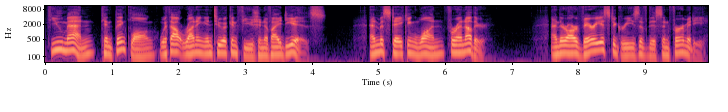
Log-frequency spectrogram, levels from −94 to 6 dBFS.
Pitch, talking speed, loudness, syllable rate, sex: 130 Hz, 150 wpm, -19 LUFS, 5.2 syllables/s, male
